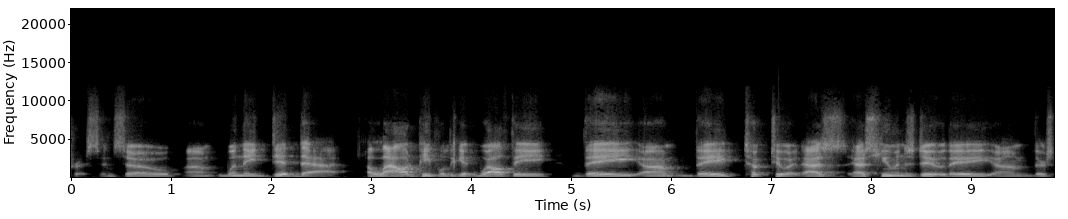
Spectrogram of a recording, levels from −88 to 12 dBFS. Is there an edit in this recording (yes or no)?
yes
